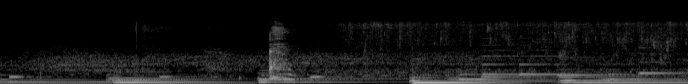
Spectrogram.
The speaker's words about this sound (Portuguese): Ok, louça lavada.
